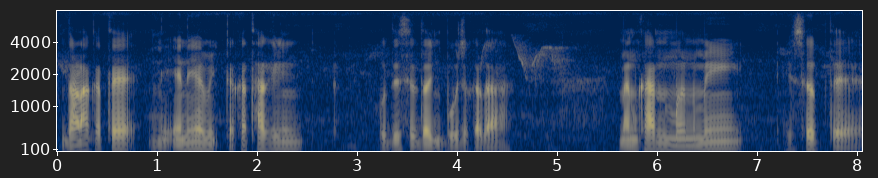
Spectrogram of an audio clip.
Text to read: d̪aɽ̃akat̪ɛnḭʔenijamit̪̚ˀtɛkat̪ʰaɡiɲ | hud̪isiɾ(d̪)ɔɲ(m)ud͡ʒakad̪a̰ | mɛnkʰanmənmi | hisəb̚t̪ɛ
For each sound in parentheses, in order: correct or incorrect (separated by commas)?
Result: correct, incorrect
